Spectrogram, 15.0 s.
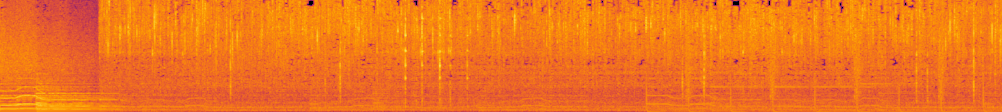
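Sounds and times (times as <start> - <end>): soft background music: 0.0 - 15.0
food sizzling in hot oil: 1.5 - 15.0
utensils clicking against pan: 5.9 - 7.2.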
